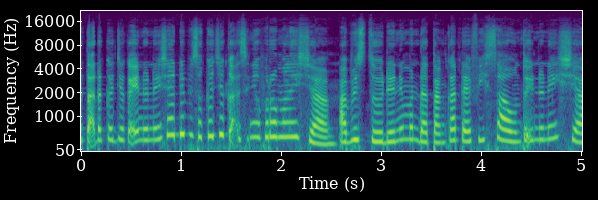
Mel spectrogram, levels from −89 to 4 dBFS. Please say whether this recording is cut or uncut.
uncut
